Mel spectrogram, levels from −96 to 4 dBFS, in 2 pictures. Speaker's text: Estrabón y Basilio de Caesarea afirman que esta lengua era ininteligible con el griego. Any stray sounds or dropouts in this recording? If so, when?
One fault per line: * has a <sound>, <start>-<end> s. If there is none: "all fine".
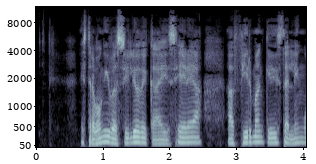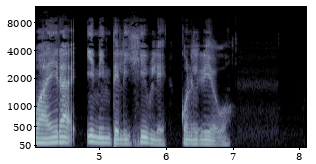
all fine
